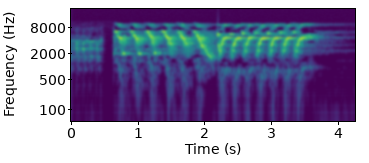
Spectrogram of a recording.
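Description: A Timbrado canary sings a rapid phrase: a brief flat trill, then quick sweeping whistles and a fast run of about eight repeated down-slurred notes.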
